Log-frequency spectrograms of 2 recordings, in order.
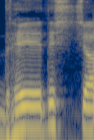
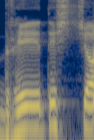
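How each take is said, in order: No difference in how they are said.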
